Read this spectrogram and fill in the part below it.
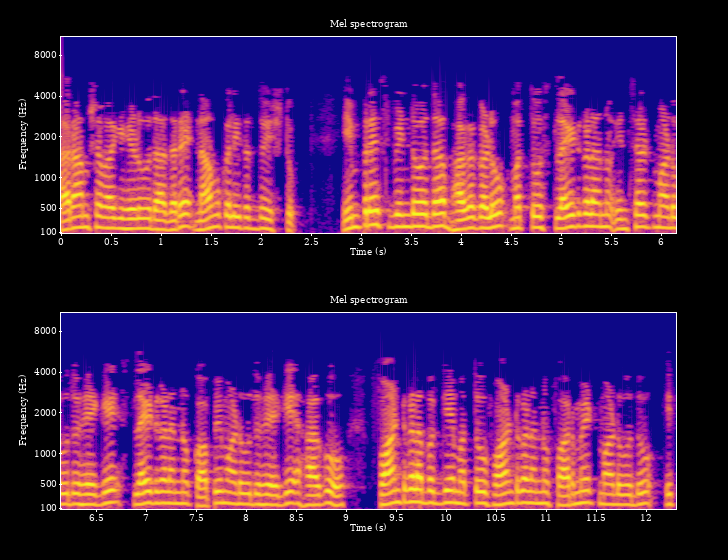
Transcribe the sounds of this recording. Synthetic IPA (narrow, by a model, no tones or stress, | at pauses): ɐɾaːmʃɐʋaːɡiɦe̞ːɭuʋud̪aːd̪ɐɾe̞naːʋukɐlit̪ɐd̪ːuiʂʈu | impɾesbiɳɖoːd̪ɐbʱaːɡɐɡɐɭumɐt̪ːuslɐjʈɡɐɭɐnːuinsɐɾʈmaːɽuʋud̪uɦeːɡe̞slɐjʈɡɐɭɐnːukaːpimaːɽuʋud̪uɦeːɡe̞ɦaːɡu | pʰaːɳʈɡɐɭɐbɐɡːe̞mɐt̪ːupʰaːɳʈɡɐɭɐnːupʰaːɾmeːʈmaːɽuʋud̪uit̪ː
